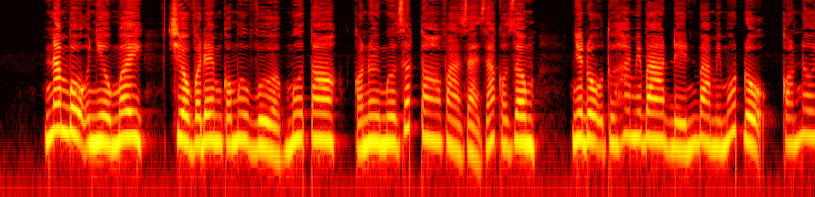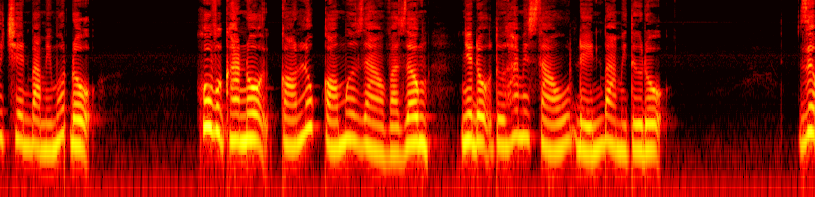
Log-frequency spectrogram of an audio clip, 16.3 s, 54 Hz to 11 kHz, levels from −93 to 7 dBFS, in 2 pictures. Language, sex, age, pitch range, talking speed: Vietnamese, female, 20-39, 215-260 Hz, 195 wpm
